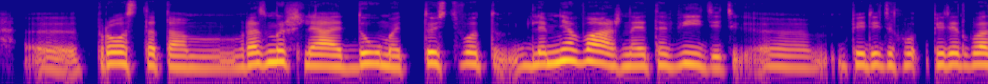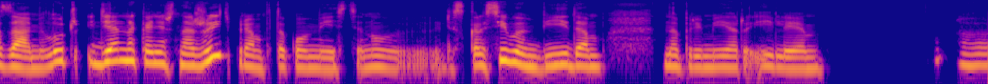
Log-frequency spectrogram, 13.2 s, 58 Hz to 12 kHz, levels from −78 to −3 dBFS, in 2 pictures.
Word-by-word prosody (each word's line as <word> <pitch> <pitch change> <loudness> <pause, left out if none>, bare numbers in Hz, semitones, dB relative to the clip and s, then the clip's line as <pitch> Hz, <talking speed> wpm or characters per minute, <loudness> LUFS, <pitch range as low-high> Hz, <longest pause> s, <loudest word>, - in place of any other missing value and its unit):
э, 120 +2 -7
просто 205 -2 +2
там 170 -2 -4
размышлять, 200 -4 +3
думать. 200 -5 +2
То 220 - +5
есть, 210 -1 -1
вот, 210 -3 -1
э, - - -8
для 200 +3 -1
меня 255 +4 +6
важно 210 -7 +4
это 185 +1 -1
видеть, 180 -4 -3
э, 170 -2 -7 0.3
передь 200 -2 0
гл 200 - -4
перед 200 -1 +1
глазами. 180 -5 +2
Луч 245 +7 +1
идеально, 250 +4 +4
конечно, 215 -4 0
жить 325 - +4
прям 180 -3 -3
в 155 - -15
таком 170 -1 -4
месте. 155 -2 -6
Ну, 170 -1 -4
или 160 - -14
с - - -8
красивым 195 0 +2
видом, 185 -3 0 0.4
например, 170 -2 -4
или, 160 -3 -3 0.9
а, - - -5
190 Hz, 160 wpm, -23 LUFS, 170-210 Hz, 0.9 s, меня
